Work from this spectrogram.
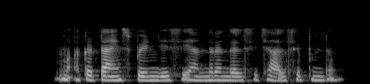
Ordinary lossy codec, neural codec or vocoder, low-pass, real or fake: none; none; 5.4 kHz; real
